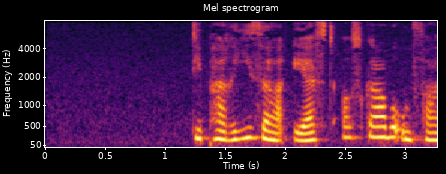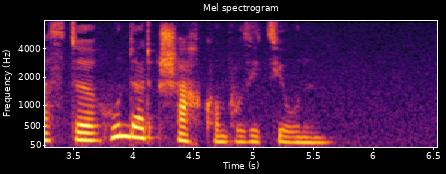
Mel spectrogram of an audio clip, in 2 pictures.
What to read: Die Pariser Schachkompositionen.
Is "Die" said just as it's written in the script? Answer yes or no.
yes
